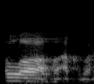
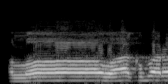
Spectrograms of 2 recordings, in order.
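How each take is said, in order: First: It is said in a plain, ordinary way. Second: It is said loudly and exaggerated.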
